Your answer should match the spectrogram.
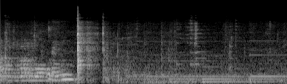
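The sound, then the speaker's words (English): Dishes and a food container are handled in a kitchen as a meal is put into the microwave, with a couple of sharp clacks and knocks over a steady low hum and soft background clatter. “Alright, so now I just get this, put it in the microwave.”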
